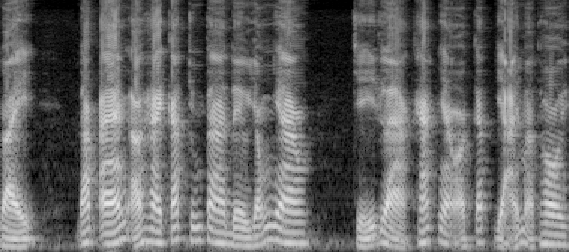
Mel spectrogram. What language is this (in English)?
Vietnamese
